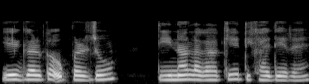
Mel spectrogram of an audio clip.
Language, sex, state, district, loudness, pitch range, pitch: Hindi, female, Arunachal Pradesh, Longding, -16 LUFS, 205-220 Hz, 215 Hz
